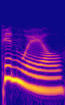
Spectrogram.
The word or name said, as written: pinwale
